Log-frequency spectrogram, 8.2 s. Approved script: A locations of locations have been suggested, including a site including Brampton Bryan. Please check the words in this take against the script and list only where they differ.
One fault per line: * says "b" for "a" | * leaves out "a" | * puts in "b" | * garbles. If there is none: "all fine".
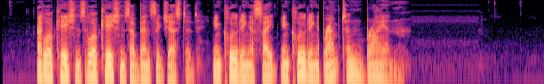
all fine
